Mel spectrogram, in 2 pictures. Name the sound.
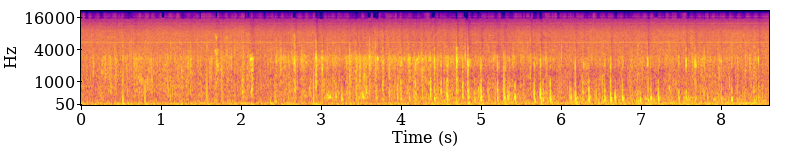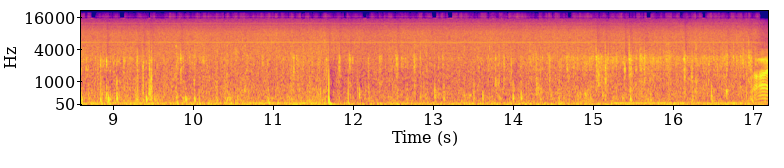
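horse hooves clip-clopping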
